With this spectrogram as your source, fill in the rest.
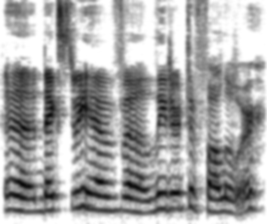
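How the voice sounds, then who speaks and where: Co-host, female: mid-pitched, upbeat and teasing, steers the conversation. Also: steady tone, moderate pace. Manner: upbeat, teasing, guides the segment. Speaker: podcast co-host. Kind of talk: casual podcast chat.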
